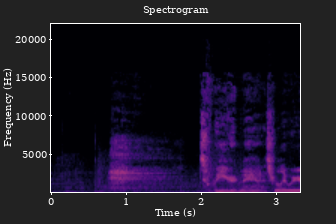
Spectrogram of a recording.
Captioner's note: sighs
